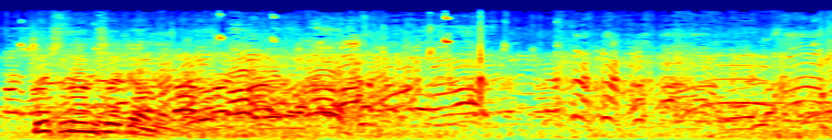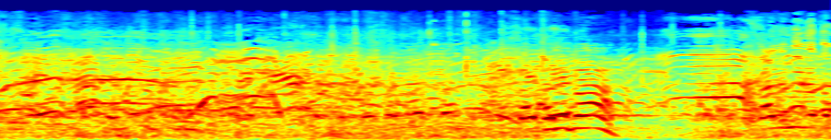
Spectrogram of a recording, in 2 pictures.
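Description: Men and women chatter with excitement close by.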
